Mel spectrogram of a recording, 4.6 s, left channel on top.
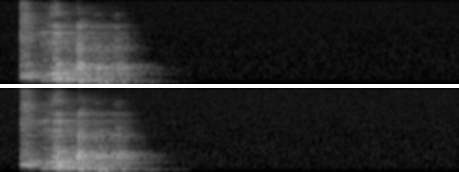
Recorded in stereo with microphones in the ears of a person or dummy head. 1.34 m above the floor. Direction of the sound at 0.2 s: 65° left (ahead or behind).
